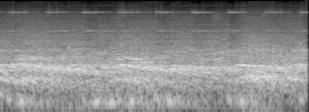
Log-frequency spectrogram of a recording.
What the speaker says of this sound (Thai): ฟังเสียงผู้ชมเชียร์ให้แทนครับ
